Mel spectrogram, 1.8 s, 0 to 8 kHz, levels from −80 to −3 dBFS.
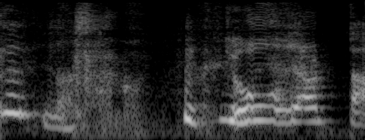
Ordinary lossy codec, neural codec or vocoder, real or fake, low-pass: none; codec, 16 kHz, 1 kbps, FunCodec, trained on Chinese and English, 50 frames a second; fake; none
